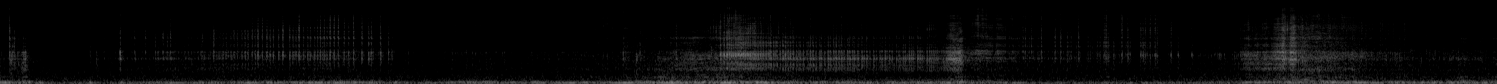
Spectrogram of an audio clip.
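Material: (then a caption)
Plastic. Long natural pink nails scratch across a flat, dark, embossed plastic sheet, making a steady, bright, textured scratching and rustling over a low background rumble. The scratching swells into louder, squeakier strokes with a tonal edge around 1.4 kHz at a few points before settling back.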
